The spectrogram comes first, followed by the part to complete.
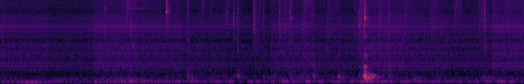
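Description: Small screwdriver and fingers working tiny screws out of a small blower fan's housing: faint clicks and handling taps, with one louder knock about four and a half seconds in.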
